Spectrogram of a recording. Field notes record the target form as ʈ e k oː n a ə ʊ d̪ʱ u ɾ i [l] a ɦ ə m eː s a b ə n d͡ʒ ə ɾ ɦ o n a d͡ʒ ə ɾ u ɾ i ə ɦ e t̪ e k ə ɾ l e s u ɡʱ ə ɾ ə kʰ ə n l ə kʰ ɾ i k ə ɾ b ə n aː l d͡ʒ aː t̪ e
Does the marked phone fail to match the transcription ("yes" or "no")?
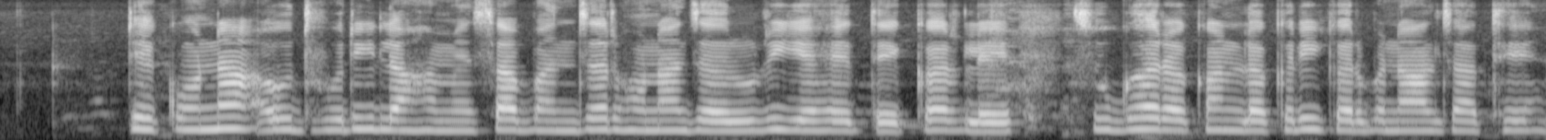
no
